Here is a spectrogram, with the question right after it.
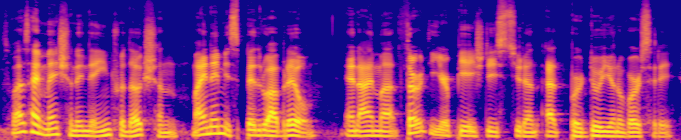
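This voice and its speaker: Brazilian man hosting with a gravelly voice. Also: medium pitch, expressive, fairly quick, fairly bright tone. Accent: Brazilian Portuguese. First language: Portuguese. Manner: enthusiastic, chatty, with frequent restarts and asides. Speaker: podcast host. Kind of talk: solo podcast monologue.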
